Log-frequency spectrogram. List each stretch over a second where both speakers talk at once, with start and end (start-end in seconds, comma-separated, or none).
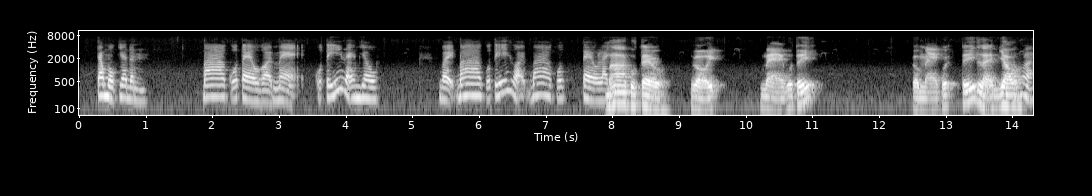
none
